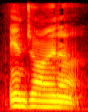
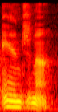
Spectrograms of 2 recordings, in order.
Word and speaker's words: angina: say angena I mean angina you can pronounce it either way it is correct so just to recap what's on this slide I just wanted to point that out to you I'm not saying it incorrectly I'm just saying it one of two correctable uh correct ways of saying uh angina or angina so to recap what's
